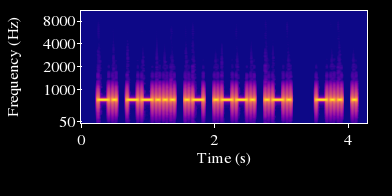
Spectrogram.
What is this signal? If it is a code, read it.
Morse code, heard as a keyed tone, about 22 wpm, 700 Hz. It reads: N7APR DE
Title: USA Callsign DE Callsign - 5 Characters - 22wpm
